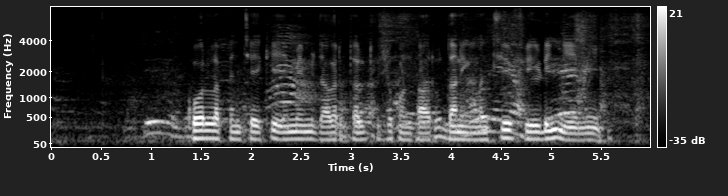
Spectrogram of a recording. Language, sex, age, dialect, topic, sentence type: Telugu, male, 46-50, Southern, agriculture, question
